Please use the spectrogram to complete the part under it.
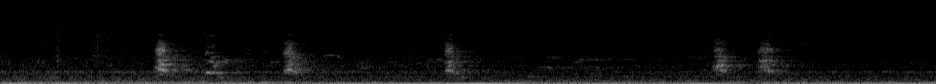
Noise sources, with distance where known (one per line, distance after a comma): dog barking or whining, near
